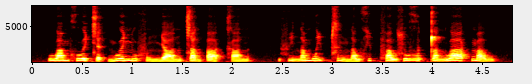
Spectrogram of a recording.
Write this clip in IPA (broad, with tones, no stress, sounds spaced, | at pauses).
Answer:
w a˧ m x u˧ ə̯ c ɛ˨˩ t̚ m u˧ ə̯ ɲ u˨˩˨ f ə˨˩˨ ŋ ɲ aː˨˩˦ n c a˨˩˦ n ʔ aː˨˩ k̚ x a˧ n | f i˨˩ n a˧ m w i˦˥ p̚ s ə˨˩ ŋ n a˨˩˦ w x i˦˥ p̚ f a˧˥ w s u˧ ɣ o˦˥ t̚ ʈ a˧˥ n w aː˦˥ k̚ m a˨˩˨ w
